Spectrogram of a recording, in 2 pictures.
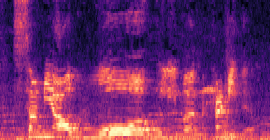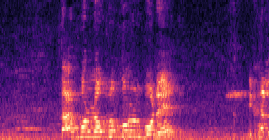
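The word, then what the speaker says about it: سمع الله لمن حمده: অনেকে অনেকে বলে থাকি সামি আল্লাহু লিমান হামিদা কিন্তু এই উচ্চারণটা সঠিক নয় যেহেতু আল্লাহ শব্দের দ্বিতীয় লামের আগে আইনের উপরে জবর এসেছে এজন্য এখানে লাম খা জবর ল হবে সামি আল্লাহু লিমান হামিদা তারপর লক্ষ্য করুন বোর্ডে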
